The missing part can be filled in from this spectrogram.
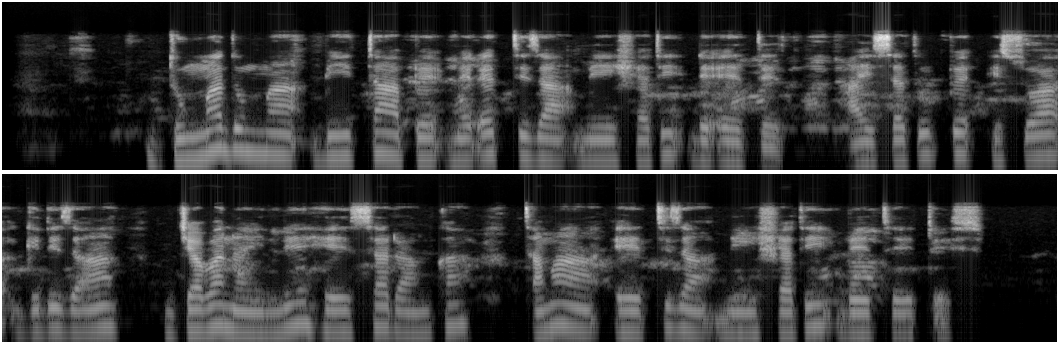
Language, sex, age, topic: Gamo, male, 18-24, government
